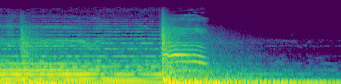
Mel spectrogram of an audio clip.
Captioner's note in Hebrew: יללה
